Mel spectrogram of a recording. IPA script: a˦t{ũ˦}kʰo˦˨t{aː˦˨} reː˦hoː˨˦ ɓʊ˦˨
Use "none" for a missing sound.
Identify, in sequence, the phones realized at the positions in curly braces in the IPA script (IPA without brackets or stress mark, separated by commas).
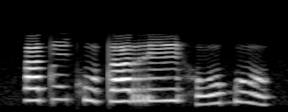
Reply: ũ˦, aː˦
